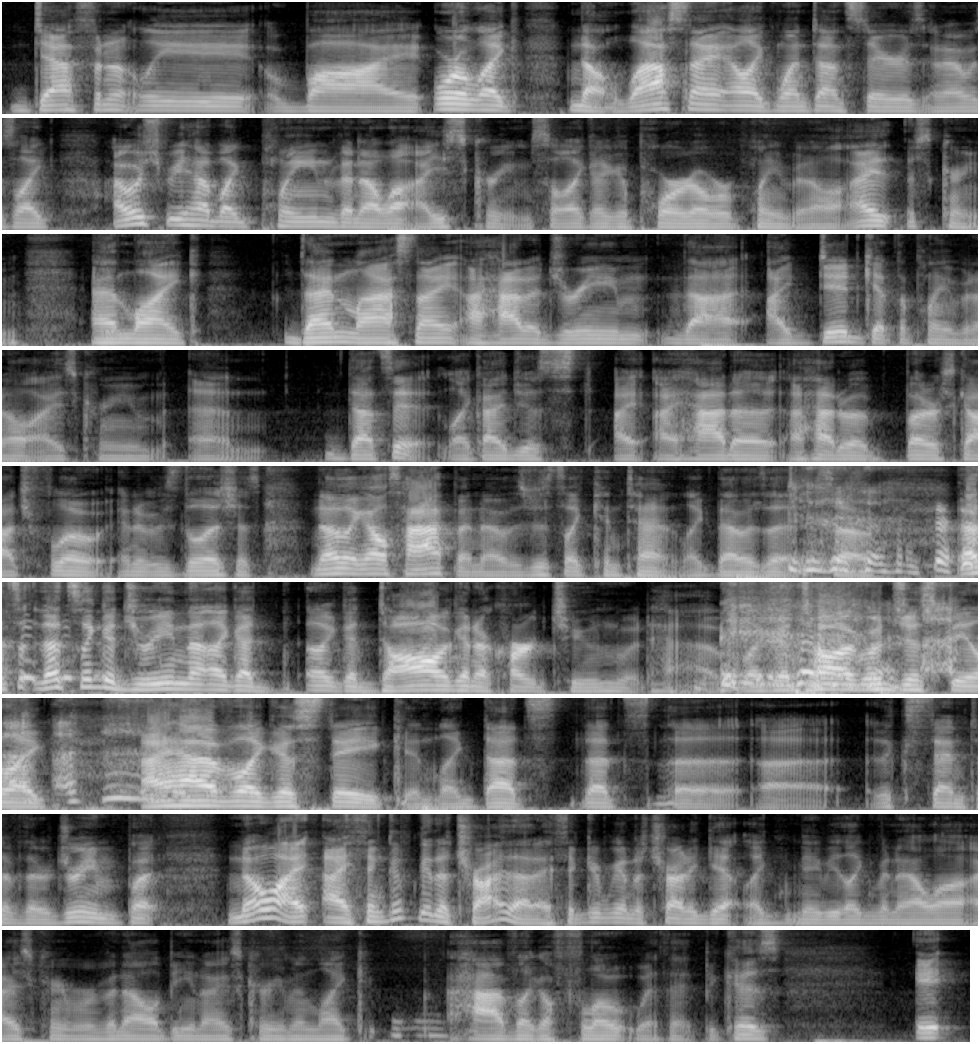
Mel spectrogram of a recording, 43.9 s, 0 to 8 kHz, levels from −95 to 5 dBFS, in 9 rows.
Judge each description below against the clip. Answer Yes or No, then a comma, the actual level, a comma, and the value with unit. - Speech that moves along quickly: Yes, fast, 220 wpm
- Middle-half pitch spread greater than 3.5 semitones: Yes, average, 3.9 semitones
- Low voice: Yes, low, 100 Hz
